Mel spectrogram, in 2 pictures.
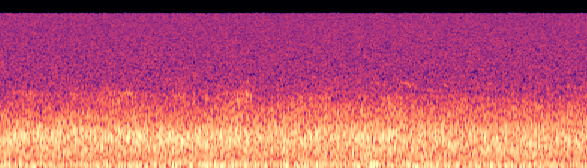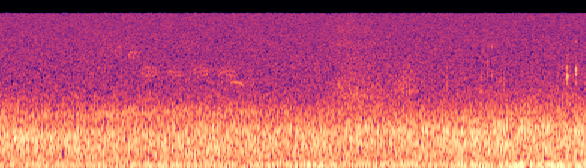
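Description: Steady open-air ambience: an even low rumble and hiss, with a few faint, brief chirps now and then.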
